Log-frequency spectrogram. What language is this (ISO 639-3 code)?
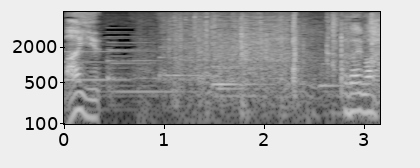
jpn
